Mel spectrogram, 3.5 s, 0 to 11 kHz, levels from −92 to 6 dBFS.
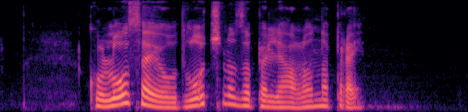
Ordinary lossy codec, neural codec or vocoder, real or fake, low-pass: none; vocoder, 22.05 kHz, 80 mel bands, HiFi-GAN; fake; none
